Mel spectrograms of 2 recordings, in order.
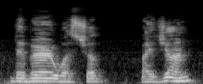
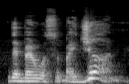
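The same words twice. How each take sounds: First: The word John gets no special emphasis. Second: The word John is strongly emphasized.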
